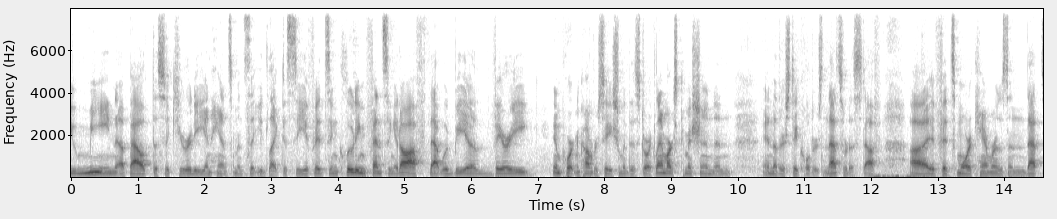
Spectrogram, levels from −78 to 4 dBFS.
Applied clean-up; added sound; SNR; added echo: none; none; none; none.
